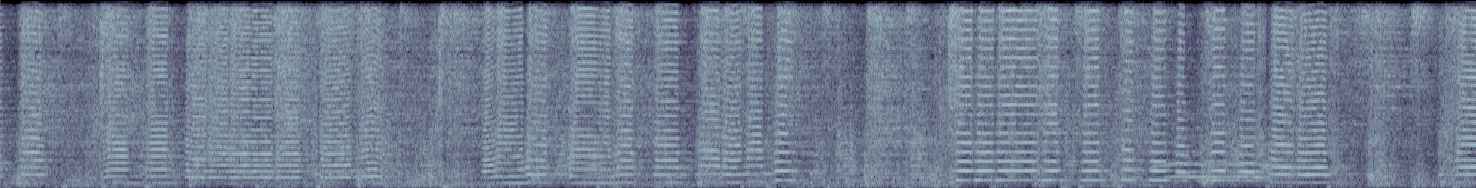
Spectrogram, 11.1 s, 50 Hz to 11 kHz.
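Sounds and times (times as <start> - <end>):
brass band playing: 0.0 - 11.0
steady drum beat: 0.0 - 11.0.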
